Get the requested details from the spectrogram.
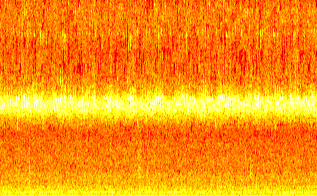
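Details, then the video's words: Many farmed crickets chirp together in a continuous high, ringing trill that never pauses, with slight pulsing in intensity and a soft low background hum. "Sound of a Cricket Farm"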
